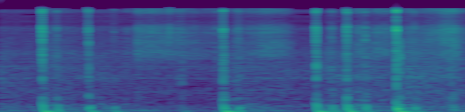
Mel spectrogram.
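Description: Computer keyboard keys being typed one at a time: a handful of short, separate clicks at uneven spacing.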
